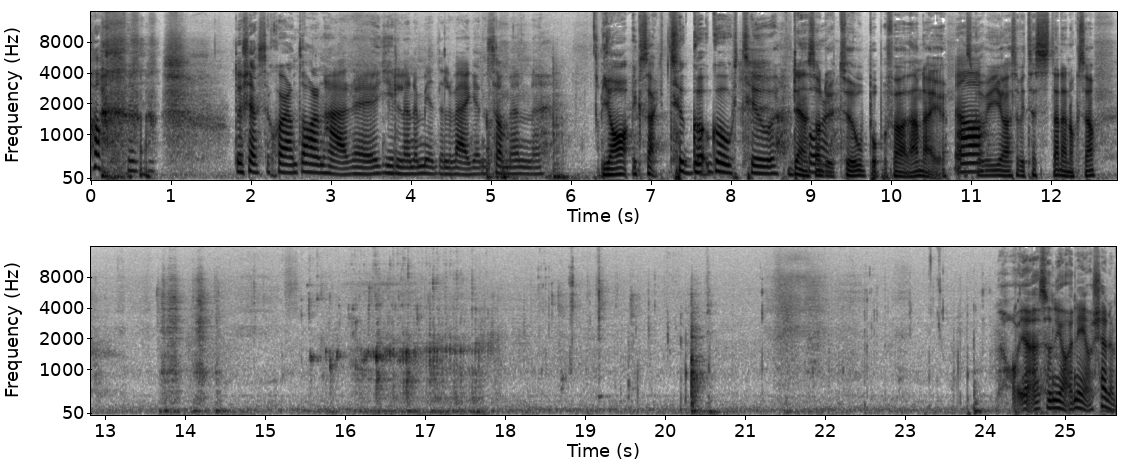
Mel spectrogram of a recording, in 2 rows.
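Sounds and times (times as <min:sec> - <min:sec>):
laughter: 0:00.0 - 0:00.9
speech: 0:00.0 - 0:01.0, 0:01.8 - 0:12.8, 0:13.7 - 0:13.9, 0:24.4 - 0:25.6
beer glugging and fizzing as poured into a glass: 0:15.5 - 0:18.0.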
